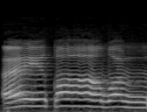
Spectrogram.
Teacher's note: Qa ni makhrajnya di pangkal lidah kita di belakang ini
